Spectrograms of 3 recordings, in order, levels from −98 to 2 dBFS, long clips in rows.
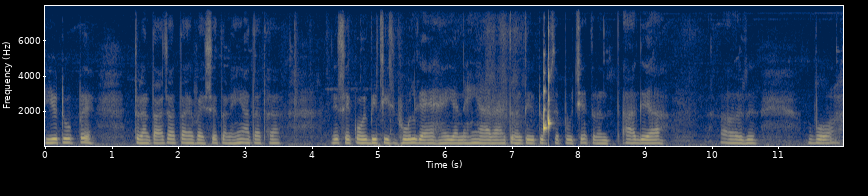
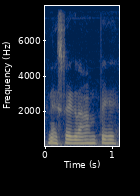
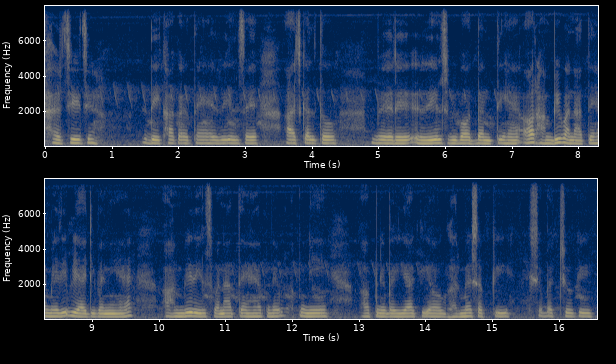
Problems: none marked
